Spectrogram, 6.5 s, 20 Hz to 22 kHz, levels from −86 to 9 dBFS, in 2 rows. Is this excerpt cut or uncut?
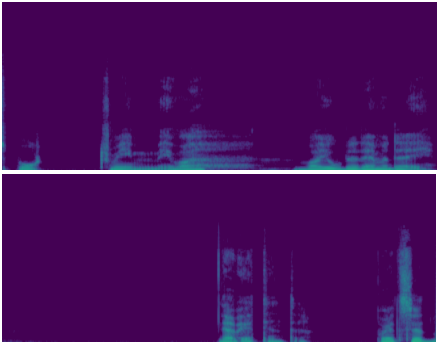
uncut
